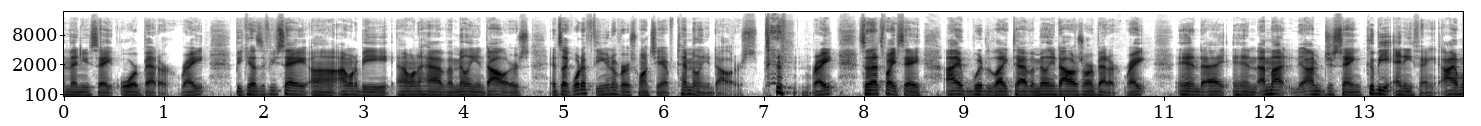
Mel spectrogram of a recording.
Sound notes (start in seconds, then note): 7.0 chuckling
